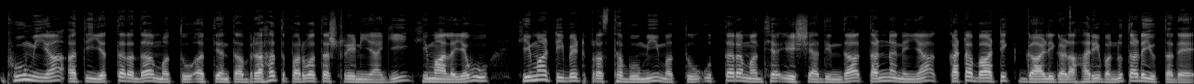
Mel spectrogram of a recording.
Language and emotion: Kannada, neutral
